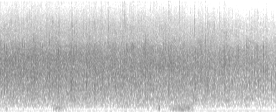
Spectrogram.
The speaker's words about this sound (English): Can we give them a big round of applause to my beautiful teachers, if you don't mind?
